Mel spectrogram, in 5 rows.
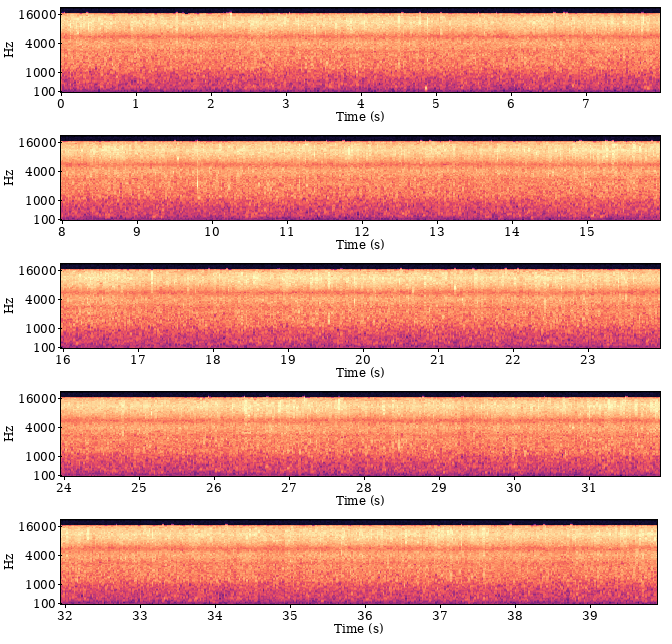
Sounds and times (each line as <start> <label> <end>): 0.0 pure mountain stream 39.9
